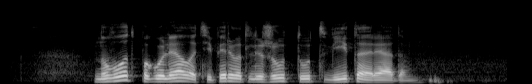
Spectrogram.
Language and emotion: Russian, neutral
